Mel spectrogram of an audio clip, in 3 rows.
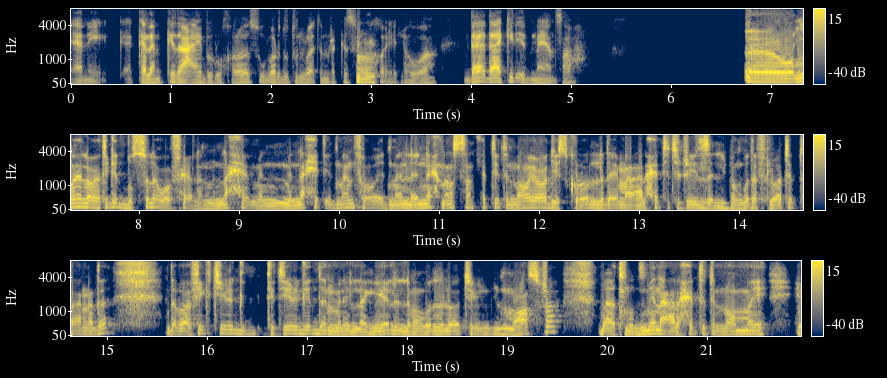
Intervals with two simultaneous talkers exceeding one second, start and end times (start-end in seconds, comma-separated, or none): none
